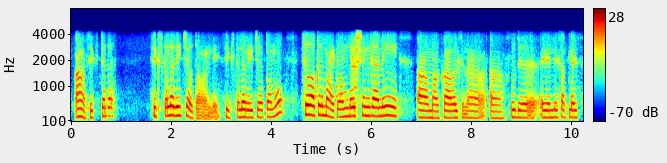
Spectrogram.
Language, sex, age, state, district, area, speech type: Telugu, female, 30-45, Andhra Pradesh, Bapatla, rural, conversation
